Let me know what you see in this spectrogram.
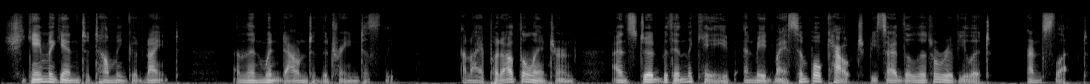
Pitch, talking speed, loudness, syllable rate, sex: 90 Hz, 215 wpm, -25 LUFS, 5.5 syllables/s, male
